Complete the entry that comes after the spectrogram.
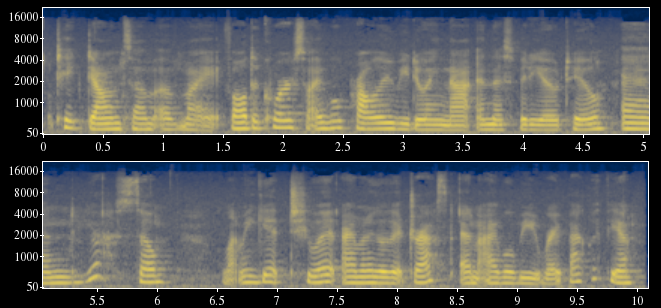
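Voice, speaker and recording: A woman's voice: fairly low pitch, a little mellow. A woman with a stuffy, congested voice from a cold, chatting casually through a day-in-the-life vlog at home on a handheld camera, rambling with fillers. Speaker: vlogger. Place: at home, indoors.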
